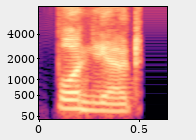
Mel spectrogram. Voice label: "poniard", Indian; Dictionary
